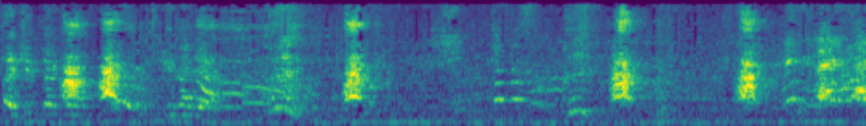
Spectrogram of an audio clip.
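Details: Parrot mimicking dog barks with scattered short rough bursts mixed with softer chattering, speech-like sounds between them, low hum underneath.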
